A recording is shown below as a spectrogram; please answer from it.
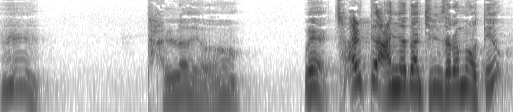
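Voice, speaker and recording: Animated, husky-voiced Korean pastor preaching. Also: male voice, extremely high pitch, a little slow. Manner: animated, swings from loud exclaiming to quiet asides. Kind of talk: sermon.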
